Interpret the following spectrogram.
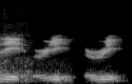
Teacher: ऋ भी मूर्धन्य है, स्वर है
